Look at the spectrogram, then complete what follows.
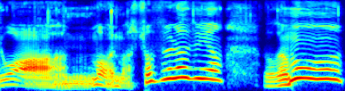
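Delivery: high, rising amazement; amazed thought. Retold or imitated. Thinking of the guard who saved him, amazed. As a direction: marvel out loud.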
